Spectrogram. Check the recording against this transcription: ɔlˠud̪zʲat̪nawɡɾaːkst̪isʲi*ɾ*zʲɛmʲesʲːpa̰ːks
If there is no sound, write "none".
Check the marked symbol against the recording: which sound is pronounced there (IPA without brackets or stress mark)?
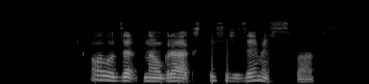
ɾ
